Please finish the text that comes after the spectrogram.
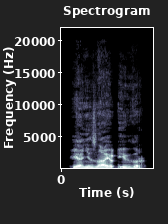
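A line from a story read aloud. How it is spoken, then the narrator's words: Grumpy mutter. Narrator (Russian): буркнул Грорк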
